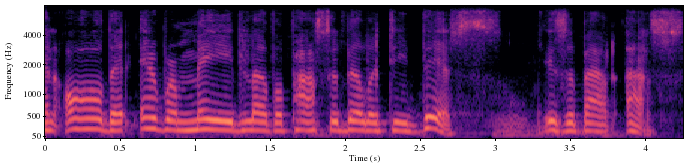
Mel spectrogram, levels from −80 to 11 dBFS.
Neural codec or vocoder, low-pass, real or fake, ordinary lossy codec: codec, 16 kHz, 4.8 kbps, FACodec; 7.2 kHz; fake; Opus, 32 kbps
